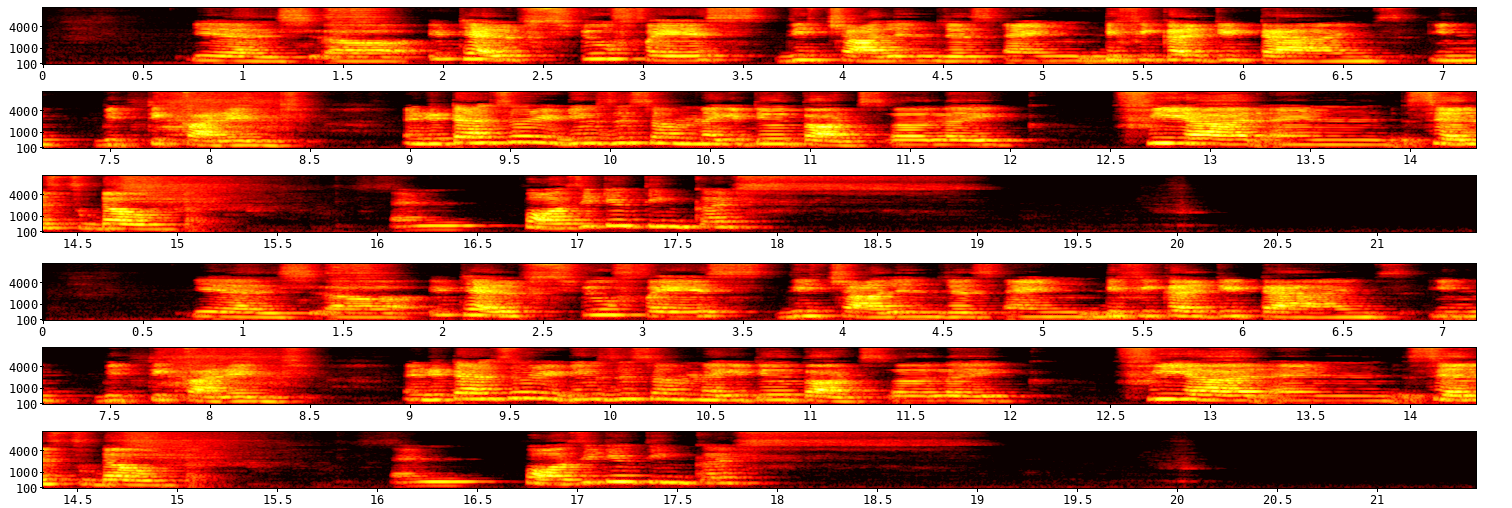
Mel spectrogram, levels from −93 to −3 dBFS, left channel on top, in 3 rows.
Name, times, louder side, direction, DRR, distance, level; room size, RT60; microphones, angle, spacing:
voice 1, 0.7-8.5 9.0-12.0 12.5-15.3 16.1-16.5 16.7-18.6, left 2 dB, 65° left, -2 dB, 0.9 m, -26 dB
2.3 x 2.1 x 2.8 m, 0.40 s
head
